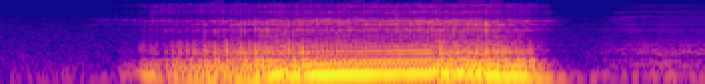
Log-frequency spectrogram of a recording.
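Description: A single loud, deep, rattling snore lasting about one and a half seconds on an in-breath, then quiet.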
